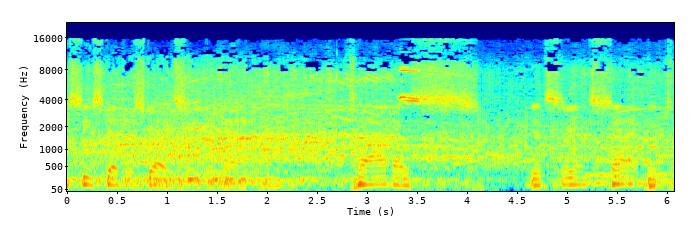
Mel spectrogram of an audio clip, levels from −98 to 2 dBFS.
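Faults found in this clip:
Time-stretched section, 1.22 s to end of clip. Likely a time-stretch stage in the playout or jitter-buffer path, padding the audio to fill a longer slot by repeating short pieces while holding pitch. Playback drops abruptly to about 0.54x speed with pitch unchanged. Audio drags, pace roughly halved.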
